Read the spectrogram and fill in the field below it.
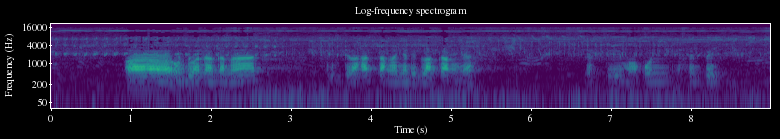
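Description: A man speaks into a microphone over a loudspeaker outdoors, with pauses between phrases.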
